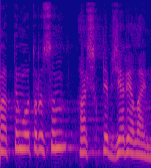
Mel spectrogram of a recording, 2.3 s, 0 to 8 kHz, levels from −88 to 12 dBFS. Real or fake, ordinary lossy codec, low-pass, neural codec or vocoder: real; none; none; none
